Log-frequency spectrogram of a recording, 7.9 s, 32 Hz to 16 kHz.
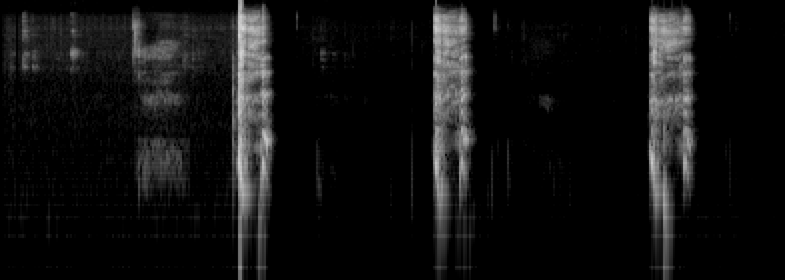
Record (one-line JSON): {"three_cough_length": "7.9 s", "three_cough_amplitude": 32768, "three_cough_signal_mean_std_ratio": 0.19, "survey_phase": "beta (2021-08-13 to 2022-03-07)", "age": "45-64", "gender": "Female", "wearing_mask": "No", "symptom_runny_or_blocked_nose": true, "smoker_status": "Never smoked", "respiratory_condition_asthma": false, "respiratory_condition_other": false, "recruitment_source": "REACT", "submission_delay": "2 days", "covid_test_result": "Negative", "covid_test_method": "RT-qPCR"}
